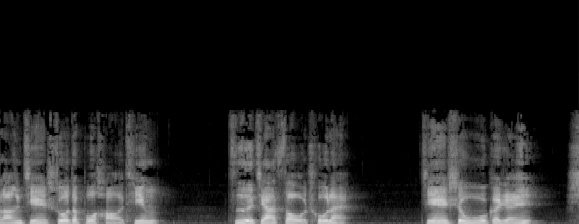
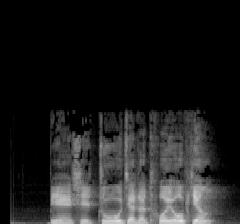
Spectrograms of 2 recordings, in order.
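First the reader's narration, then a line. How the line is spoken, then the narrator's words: Loud voice. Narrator (Chinese): 那一人大声道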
